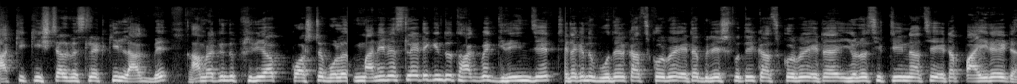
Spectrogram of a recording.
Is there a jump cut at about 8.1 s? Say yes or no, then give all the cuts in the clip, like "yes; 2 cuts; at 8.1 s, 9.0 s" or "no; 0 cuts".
no; 2 cuts; at 3.5 s, 5.6 s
